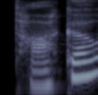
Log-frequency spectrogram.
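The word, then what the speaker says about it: Tako: So I think they're calling it Taco, I believe is how it's pronounced, but it's with a K, not a C.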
